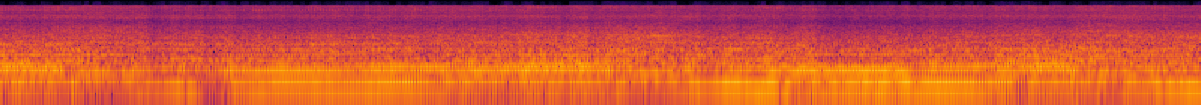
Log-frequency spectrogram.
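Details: Honda Beat FI scooter that sputtered and died, suspected weak fuel pump; with the pump unplugged and fuel fed from a hand-pumped, pressurised IV bottle, the engine revs smoothly through several throttle sweeps without stumbling or cutting out.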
